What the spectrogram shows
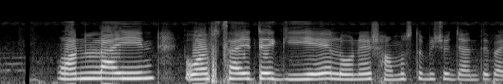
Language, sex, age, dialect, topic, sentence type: Bengali, female, 18-24, Northern/Varendri, banking, statement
